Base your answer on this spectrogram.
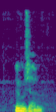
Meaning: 1. An anise-flavoured aperitif, originating in Greece 2. A serving of this drink
- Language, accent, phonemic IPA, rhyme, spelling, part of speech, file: English, Southern England, /ˈuːzəʊ/, -uːzəʊ, ouzo, noun, LL-Q1860 (eng)-ouzo.wav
